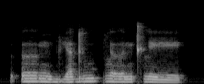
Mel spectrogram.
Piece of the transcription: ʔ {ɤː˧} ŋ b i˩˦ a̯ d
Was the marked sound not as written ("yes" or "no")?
no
